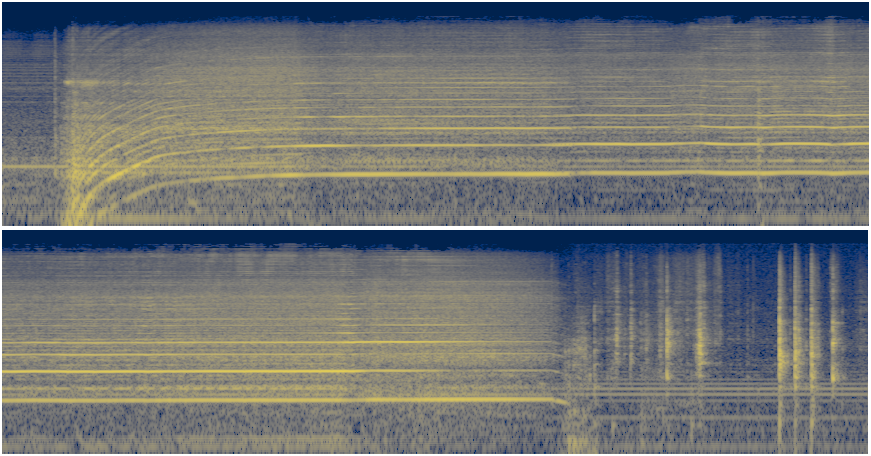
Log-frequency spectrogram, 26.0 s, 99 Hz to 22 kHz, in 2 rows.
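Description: Router table motor spinning up with a rising whine about a second in, then running steady while a 3/8-inch spiral upcut bit routes a long mortise in a cherry breadboard end. It shuts off and winds down about 21 seconds in, followed by a few knocks.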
